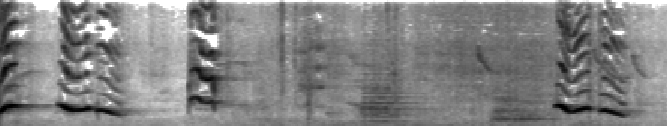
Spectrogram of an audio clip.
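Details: Pet Hwamei singing eagerly and often: loud wavering whistled phrases, rising then dipping, repeated at the start and end, with a brief harsher buzzy stretch between.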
